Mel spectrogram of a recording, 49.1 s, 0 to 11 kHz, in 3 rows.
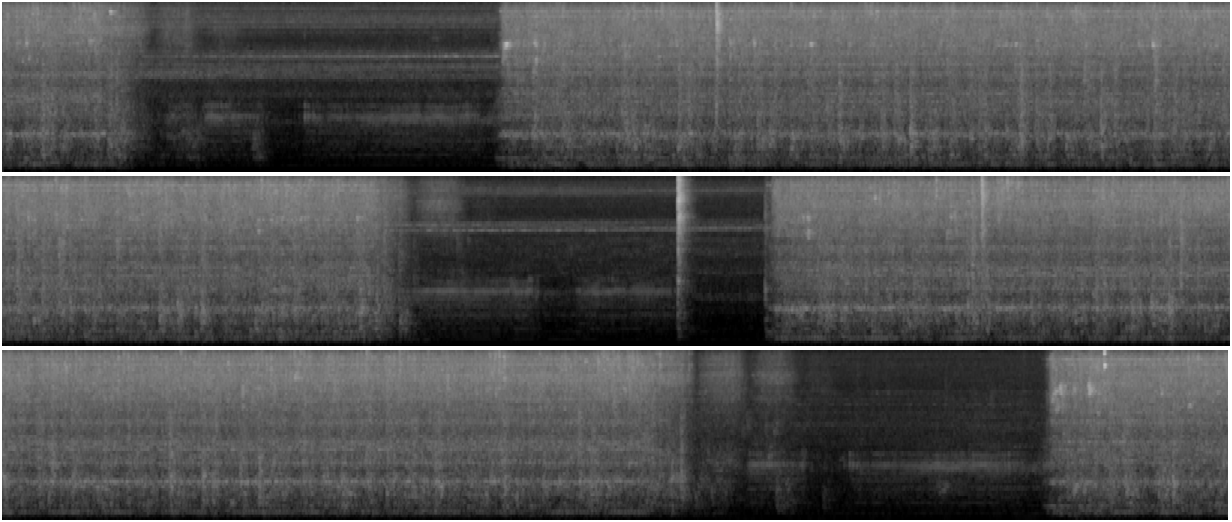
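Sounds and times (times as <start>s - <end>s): washing machine running: 0.0s - 3.8s, 4.5s - 23.4s, 26.6s - 43.7s, 45.1s - 49.0s.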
